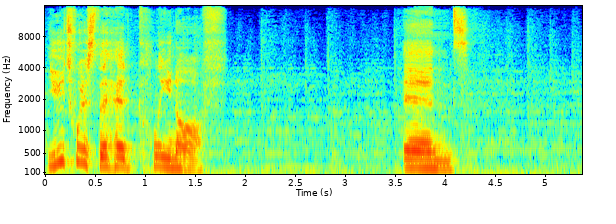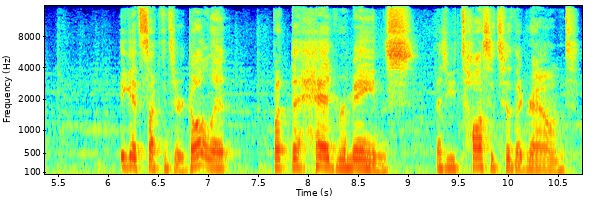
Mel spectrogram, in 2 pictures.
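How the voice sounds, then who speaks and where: An informal game master narrates a tabletop session in a middle-pitched voice. The delivery is improvised and halting, slipping into casual chat, with music behind. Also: expressive.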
